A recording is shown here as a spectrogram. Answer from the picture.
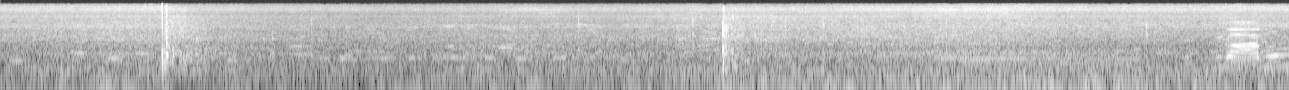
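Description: Two sharp firework pops, about three seconds apart, over a steady low rumble of surf and wind on the microphone.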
